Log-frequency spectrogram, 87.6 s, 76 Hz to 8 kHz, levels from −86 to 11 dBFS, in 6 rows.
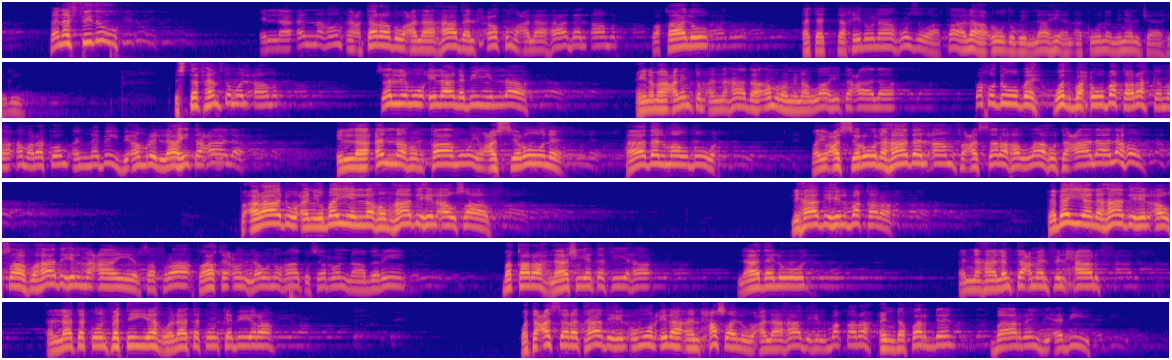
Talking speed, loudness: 75 wpm, -22 LUFS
